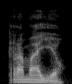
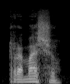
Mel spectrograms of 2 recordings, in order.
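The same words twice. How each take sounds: First: The double L sounds like a y. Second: The double L sounds like sh. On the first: "in Mexico they pon- pronounce it Ramallo" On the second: "there they pronounce it Ramallo"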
